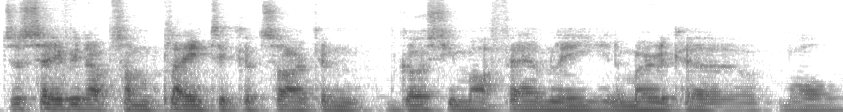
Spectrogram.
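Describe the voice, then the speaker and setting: At a fairly quick pace, a man with a medium pitch speaks in a somewhat breathy voice. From South Africa. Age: 40s. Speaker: RC hobby YouTuber. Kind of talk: casual vlog monologue. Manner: halting, many repetitions and fillers.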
